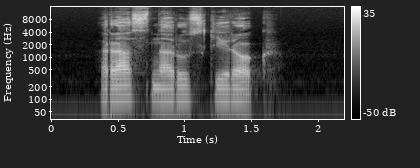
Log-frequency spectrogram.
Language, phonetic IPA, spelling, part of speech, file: Polish, [ˈras na‿ˈrusʲci ˈrɔk], raz na ruski rok, adverbial phrase, Pl-raz na ruski rok.ogg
